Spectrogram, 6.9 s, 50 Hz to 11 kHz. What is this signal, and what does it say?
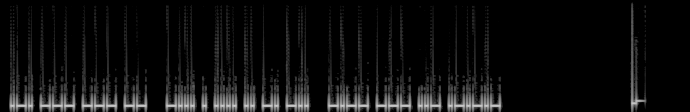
Morse code, heard as a keyed tone, about 40 wpm, 700 Hz. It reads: ROOM BEHIND YOU.
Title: Sentences from Top 500 Words 40wpm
